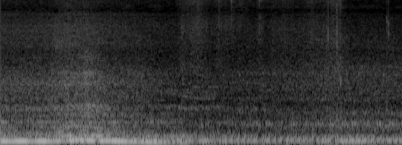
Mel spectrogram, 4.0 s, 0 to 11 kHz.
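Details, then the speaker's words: 1996 Daihatsu Zebra Astrea Jumbo van, 1300 cc SOHC 16-valve, carburettor and points ignition, government-maintained: quiet low even idle rumble with no tapping or unevenness; smooth healthy engine. "Nih, ini mesinnya halus banget, nyaris tak terdengar, apalagi kalau dicek langsung, karena memang di video itu suaranya suka agak berubah dikit."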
